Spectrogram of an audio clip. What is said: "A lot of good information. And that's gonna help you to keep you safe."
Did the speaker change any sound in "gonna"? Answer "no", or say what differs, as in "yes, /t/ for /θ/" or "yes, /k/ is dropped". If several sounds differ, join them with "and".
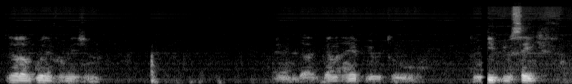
no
